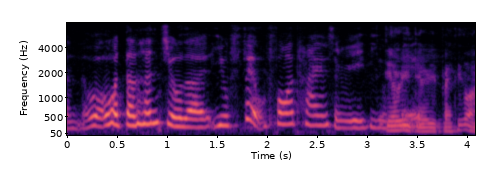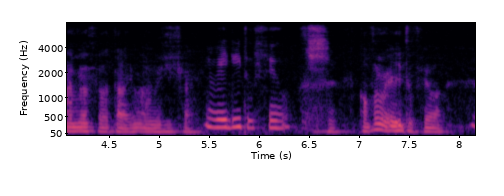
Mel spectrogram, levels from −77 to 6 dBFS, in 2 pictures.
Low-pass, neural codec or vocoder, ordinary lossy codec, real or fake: none; codec, 16 kHz, 8 kbps, FreqCodec, smaller model; none; fake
